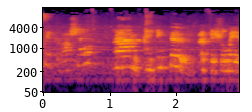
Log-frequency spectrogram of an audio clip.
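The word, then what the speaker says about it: gua sha: Yeah, that's what I've heard, and that's how you pronounce it, Gosha. I think the official way is Gwasa.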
